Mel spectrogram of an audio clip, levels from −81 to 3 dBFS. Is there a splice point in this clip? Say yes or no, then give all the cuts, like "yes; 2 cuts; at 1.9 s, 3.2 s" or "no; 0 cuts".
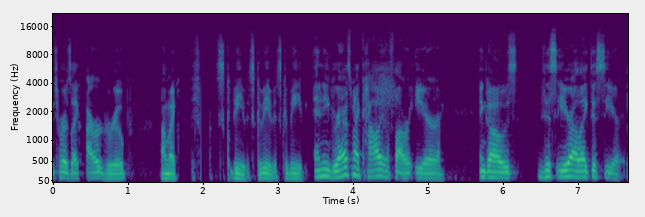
yes; 1 cut; at 3.4 s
